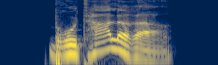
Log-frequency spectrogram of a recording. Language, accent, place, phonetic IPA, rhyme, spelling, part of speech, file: German, Germany, Berlin, [bʁuˈtaːləʁɐ], -aːləʁɐ, brutalerer, adjective, De-brutalerer.ogg
- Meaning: inflection of brutal: 1. strong/mixed nominative masculine singular comparative degree 2. strong genitive/dative feminine singular comparative degree 3. strong genitive plural comparative degree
